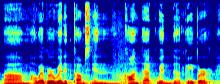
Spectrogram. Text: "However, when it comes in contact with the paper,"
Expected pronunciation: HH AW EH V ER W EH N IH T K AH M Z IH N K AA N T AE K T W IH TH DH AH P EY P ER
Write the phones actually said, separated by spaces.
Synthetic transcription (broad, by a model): HH AW EH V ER W EH N IH T K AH M S IH N K AA N T AE K T W IH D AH P EY P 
